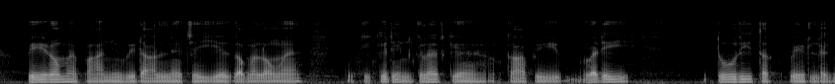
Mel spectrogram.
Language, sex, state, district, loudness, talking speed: Angika, male, Bihar, Supaul, -33 LUFS, 120 wpm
